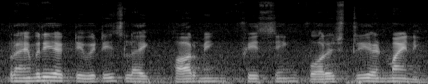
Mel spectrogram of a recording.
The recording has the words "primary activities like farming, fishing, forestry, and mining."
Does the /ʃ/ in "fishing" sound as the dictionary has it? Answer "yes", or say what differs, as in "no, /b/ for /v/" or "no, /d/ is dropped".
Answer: no, /s/ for /ʃ/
